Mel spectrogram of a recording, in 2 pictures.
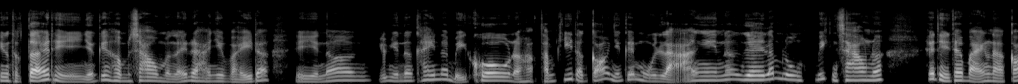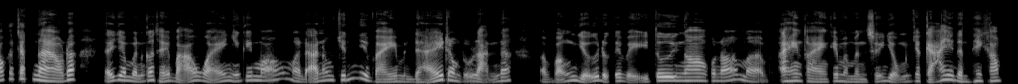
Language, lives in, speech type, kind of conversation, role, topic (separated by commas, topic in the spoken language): Vietnamese, Vietnam, read, expert-assistant, asker, Làm sao bảo quản thực phẩm trong tủ lạnh đúng cách để giữ được độ tươi và an toàn?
